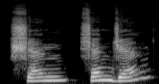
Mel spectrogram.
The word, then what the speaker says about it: Shenzhen: Okay, so the city where you are, hmm Shenzhen, is that right? Yeah, you pronounced it.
